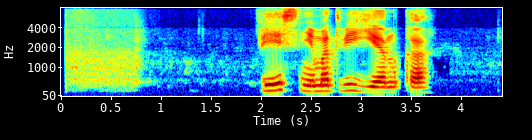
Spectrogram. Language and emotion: Russian, neutral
